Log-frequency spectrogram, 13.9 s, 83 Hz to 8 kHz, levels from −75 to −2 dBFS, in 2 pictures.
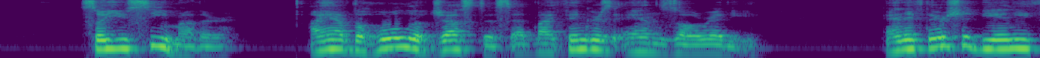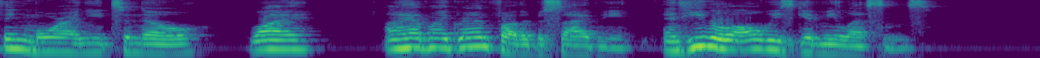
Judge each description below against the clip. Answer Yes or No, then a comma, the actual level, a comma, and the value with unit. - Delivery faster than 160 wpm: Yes, average, 175 wpm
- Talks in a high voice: No, medium, 170 Hz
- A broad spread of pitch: Yes, wide, 5.8 semitones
